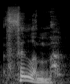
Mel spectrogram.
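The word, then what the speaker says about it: philome: in Romeo and Juliet the word film is spelled p-h-i-l-o-m-e therefore film and that's a very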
